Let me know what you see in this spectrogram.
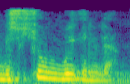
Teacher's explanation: أبدل الهمزة وأدغمها فصارت من باب المتماثلين، صارت واو ساكنة وبعدها واو مكسورة، فأدغمت الأولى في الثانية وأصبحت أصبح الواوان واوا واحدة مشددة، فقال بالسوء إلا.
